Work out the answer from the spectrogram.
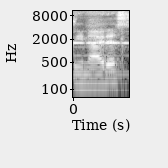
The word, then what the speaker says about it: Leonidas: Leo need us I don't know how to pronounce that Leonidas Leonidas thank you he's in fate go though that's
